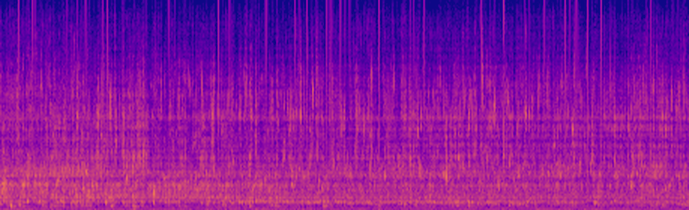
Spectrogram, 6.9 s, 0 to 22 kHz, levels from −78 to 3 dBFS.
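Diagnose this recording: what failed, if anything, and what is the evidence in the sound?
The failure is at the converter stage: word clock ticks on a digital link whose receiver is not locked to the sender's clock. From 0.12 s to 6.87 s the sound carries sharp ticks of uneven strength at a steady rate of about one every 20 ms, a few hundred in all. Each one is a single sample dropped or repeated as the two clocks slip, pointing to a mismatch of roughly 0.1 percent. Buffer underruns would leave audible gaps and irregular spacing, but these ticks are single-sample and evenly spaced.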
